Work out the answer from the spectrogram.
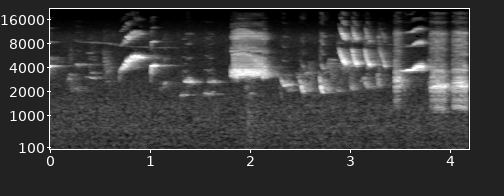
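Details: Asian pied starling in ngriwik style, a lure song meant to get silent birds of its kind singing again; varied high chirps, rising whistles and buzzy rasping notes in quick irregular bursts.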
